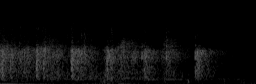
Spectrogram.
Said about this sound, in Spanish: Los papás den un fuerte aplauso. Su hijo puede dominar a este mundo.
